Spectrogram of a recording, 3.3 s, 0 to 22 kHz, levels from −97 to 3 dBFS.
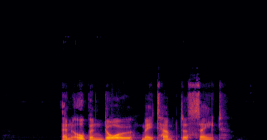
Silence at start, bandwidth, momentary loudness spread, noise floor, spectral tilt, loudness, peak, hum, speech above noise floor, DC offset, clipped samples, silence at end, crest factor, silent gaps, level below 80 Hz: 0.8 s; 9.4 kHz; 12 LU; under -90 dBFS; -6.5 dB/octave; -29 LUFS; -10 dBFS; none; over 62 dB; under 0.1%; under 0.1%; 0.7 s; 20 dB; none; -66 dBFS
